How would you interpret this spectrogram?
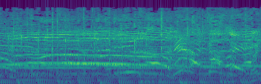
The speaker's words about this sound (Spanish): COPE, ahí está la ovación de gala de la chiquillería, que también saluda a todo el personal COPE que se lo está currando ahora mismo.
